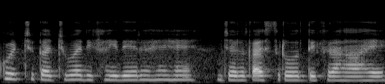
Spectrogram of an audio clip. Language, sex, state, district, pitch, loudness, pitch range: Hindi, female, Bihar, Gopalganj, 205 Hz, -25 LUFS, 195-215 Hz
